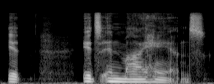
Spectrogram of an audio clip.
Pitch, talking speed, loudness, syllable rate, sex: 120 Hz, 110 wpm, -19 LUFS, 3.7 syllables/s, male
